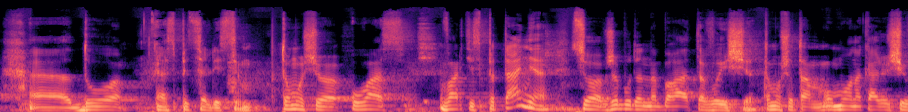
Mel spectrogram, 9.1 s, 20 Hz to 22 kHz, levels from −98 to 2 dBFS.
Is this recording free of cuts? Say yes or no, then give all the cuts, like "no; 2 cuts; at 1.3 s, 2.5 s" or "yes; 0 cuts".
yes; 0 cuts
